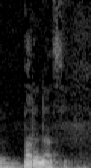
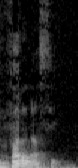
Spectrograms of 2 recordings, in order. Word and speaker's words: Bārāṇasī: So he uses his psychic powers and he discovers that they're staying at a place called Isipatana, north of Bārāṇasī. what is now called, sometimes pronounced Varanasi.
